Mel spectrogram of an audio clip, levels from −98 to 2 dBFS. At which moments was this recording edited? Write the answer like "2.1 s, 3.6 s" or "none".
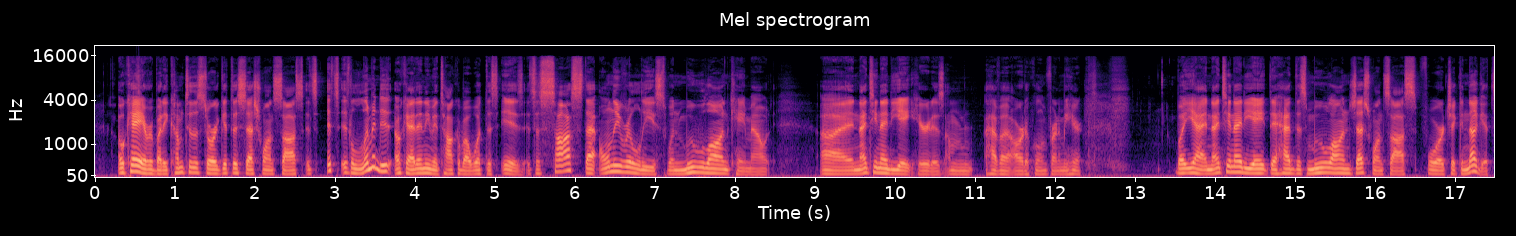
none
